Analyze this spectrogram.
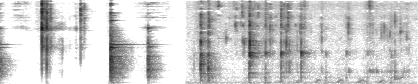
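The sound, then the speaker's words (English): Several sharp glass clinks and knocks as a bottle of sweet, spicy cinnamon beer is opened, one with a brief ringing tone, followed by a fizzy, bubbling pour with a steady run of soft low glugs. No one speaks. “I'm ready to open it.”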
